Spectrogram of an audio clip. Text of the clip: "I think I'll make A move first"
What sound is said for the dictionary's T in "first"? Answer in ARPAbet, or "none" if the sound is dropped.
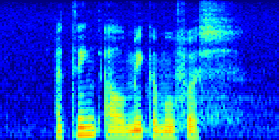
none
